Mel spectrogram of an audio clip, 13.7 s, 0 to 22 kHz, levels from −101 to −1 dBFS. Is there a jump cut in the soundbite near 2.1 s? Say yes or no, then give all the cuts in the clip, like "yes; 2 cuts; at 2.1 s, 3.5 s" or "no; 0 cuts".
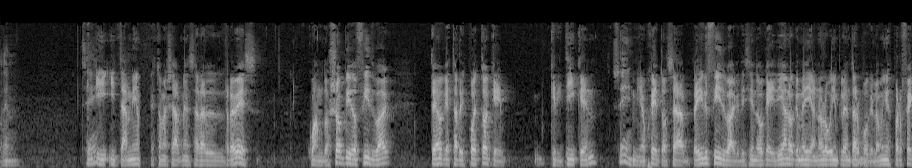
yes; 1 cut; at 2.1 s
